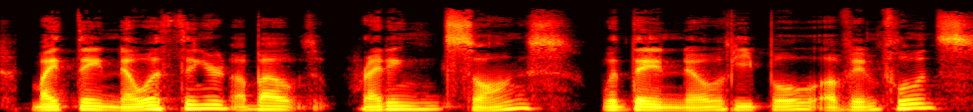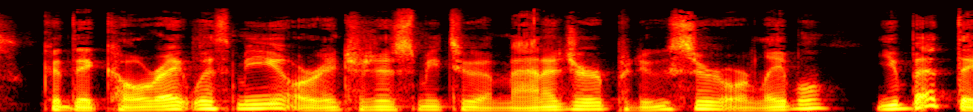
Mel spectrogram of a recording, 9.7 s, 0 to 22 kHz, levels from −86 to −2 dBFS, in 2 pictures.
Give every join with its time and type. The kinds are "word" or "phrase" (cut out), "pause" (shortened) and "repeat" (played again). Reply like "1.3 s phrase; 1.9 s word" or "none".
1.1 s word; 2.2 s word; 2.9 s pause; 3.6 s word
